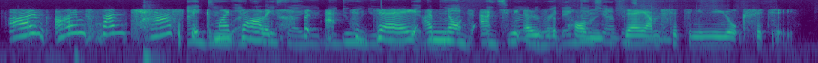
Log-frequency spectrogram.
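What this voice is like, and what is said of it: London English accent. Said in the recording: “What's the accent? ... I'm from London. Good old-fashioned London, England.”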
